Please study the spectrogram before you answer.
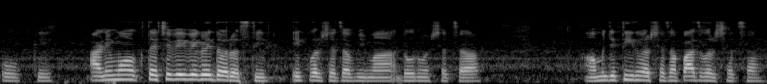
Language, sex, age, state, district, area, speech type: Marathi, female, 30-45, Maharashtra, Ratnagiri, rural, spontaneous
